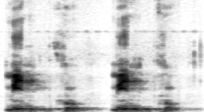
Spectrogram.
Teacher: itu apa artinya jangan samp ada dengung jangan sampai ada samar jadi enggak ada dengung dan samar sama sekali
